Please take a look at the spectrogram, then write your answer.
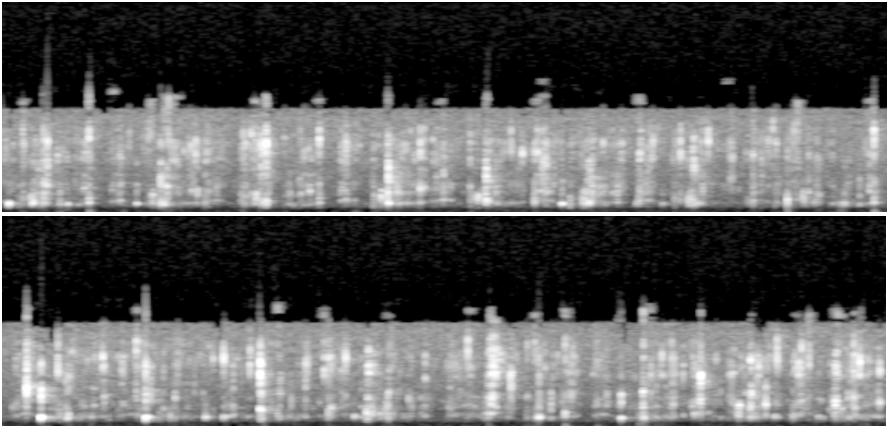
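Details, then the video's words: Mindy, a Shetland Sheepdog, enjoying dog-friendly treats: dense crunchy, clicking bites and wet mouth noises packed closely together, steady throughout with occasional sharper snaps. "ASMR Drinking sounds Compilation Shetland Sheepdog"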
